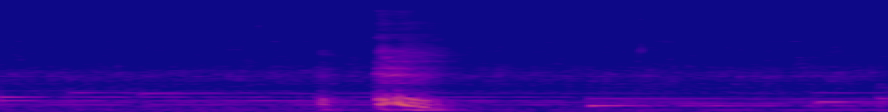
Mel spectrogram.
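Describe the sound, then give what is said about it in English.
A person clears their throat in one harsh, raspy burst, with a couple of softer rasps just before and after it. Low background hum runs underneath. “Excuse me, having a little throat difficulties, but it's not going to stop me from making this podcast.”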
